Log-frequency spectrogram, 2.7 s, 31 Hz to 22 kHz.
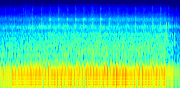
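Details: Corrado VR6 with intermittent stalling and no-spark no-start, after extending the pushed-in spring contact between ignition coil and rod: starts and idles evenly with a deep steady rumble, no misses or knocks.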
